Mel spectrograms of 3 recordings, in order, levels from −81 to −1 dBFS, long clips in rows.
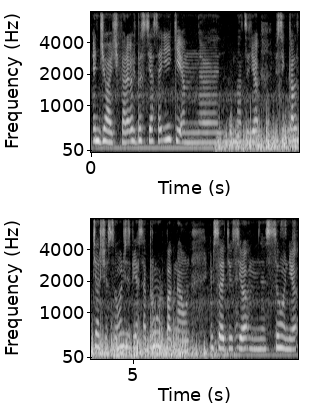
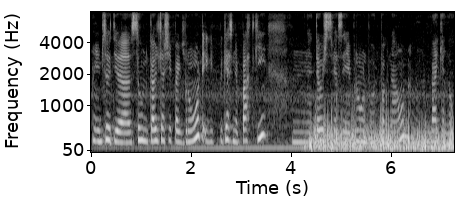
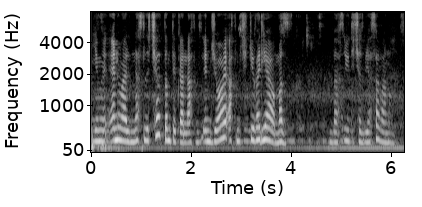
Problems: constant background noise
